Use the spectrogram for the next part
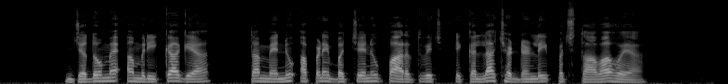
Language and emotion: Punjabi, sad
